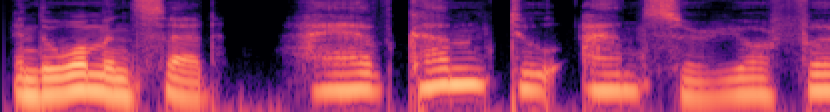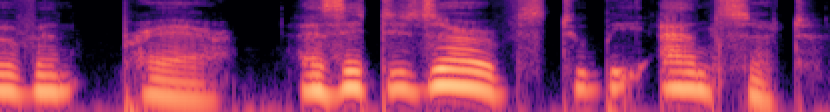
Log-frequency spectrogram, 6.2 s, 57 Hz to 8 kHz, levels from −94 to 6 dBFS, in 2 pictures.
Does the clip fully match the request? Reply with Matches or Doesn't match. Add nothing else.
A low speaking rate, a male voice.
Doesn't match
